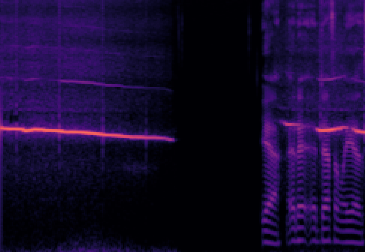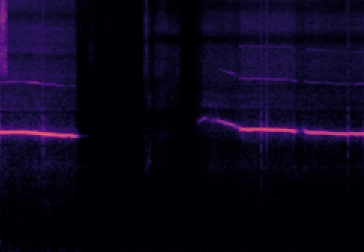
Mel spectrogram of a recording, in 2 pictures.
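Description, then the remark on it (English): Someone whistles to imitate fireworks, holding long, steady high notes that droop slightly in pitch. There are three stretches, and a voice speaks briefly over the middle one. “Trying to do fireworks noises.”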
